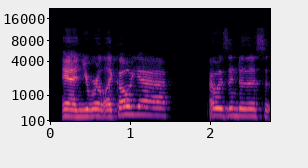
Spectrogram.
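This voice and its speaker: A woman is speaking. She talks with an American accent. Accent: Midwestern accent slips out at times. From Arizona, US, raised by Midwesterners. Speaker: podcast co-host, animal trainer. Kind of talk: casual chat.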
